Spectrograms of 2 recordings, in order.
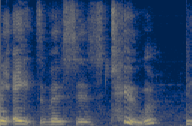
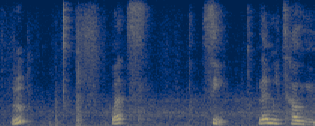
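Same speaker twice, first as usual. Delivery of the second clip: put-on, attempted Nigerian accent; 3 semitones higher than usual. Playing a mother answering her hungry child, in an attempt at a Nigerian accent. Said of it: "this is my attempt of speaking Nigerian".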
